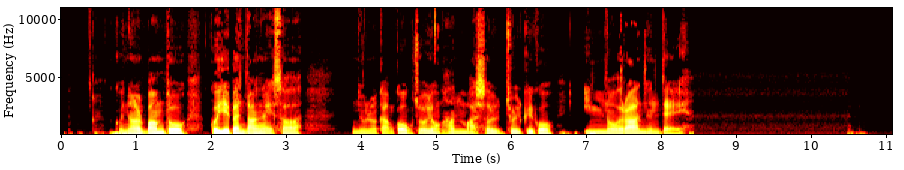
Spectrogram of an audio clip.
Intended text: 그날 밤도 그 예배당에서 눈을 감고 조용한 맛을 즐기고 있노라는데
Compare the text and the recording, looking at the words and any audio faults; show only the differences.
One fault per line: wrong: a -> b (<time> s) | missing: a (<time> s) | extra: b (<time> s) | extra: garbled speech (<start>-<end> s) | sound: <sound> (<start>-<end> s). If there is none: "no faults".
no faults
